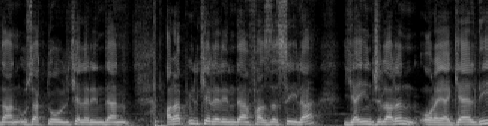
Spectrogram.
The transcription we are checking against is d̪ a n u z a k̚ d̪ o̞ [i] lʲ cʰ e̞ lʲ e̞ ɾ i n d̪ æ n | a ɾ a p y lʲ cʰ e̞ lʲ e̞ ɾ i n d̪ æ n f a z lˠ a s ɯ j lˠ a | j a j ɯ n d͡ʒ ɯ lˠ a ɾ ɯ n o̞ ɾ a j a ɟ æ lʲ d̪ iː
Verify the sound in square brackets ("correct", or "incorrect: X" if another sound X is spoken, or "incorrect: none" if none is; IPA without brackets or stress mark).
incorrect: y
